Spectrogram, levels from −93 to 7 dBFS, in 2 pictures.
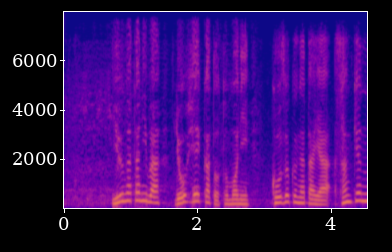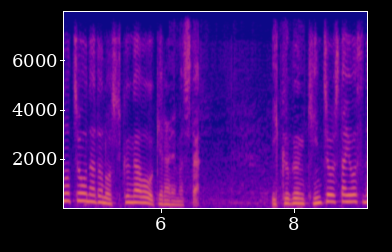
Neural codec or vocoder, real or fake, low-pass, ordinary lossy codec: none; real; 7.2 kHz; Opus, 16 kbps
